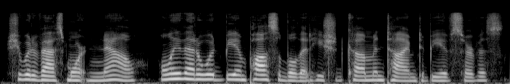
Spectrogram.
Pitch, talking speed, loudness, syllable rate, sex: 195 Hz, 260 wpm, -18 LUFS, 6.2 syllables/s, female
